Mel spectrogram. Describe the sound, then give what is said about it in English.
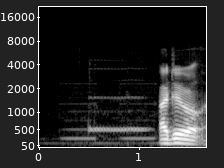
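A phone notification sound: a steady electronic tone that steps up in pitch partway through. A brief burst of voice follows it. “I got to turn my notifications off.”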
